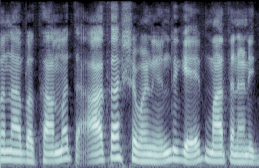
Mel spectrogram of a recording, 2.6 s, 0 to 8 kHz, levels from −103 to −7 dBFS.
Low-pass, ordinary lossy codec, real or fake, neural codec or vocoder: none; none; fake; codec, 16 kHz, 2 kbps, FunCodec, trained on LibriTTS, 25 frames a second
